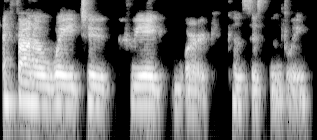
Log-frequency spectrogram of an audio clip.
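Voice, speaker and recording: A low-pitched woman from Costa Rica talks through an interview in a relaxed, conversational way. She leans on fillers and loose asides as she tells her story. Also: a little slow, poor audio. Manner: chatty, many fillers and "you know". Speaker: guest, muralist and illustrator. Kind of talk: casual interview chat.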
